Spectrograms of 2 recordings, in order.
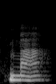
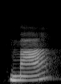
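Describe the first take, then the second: First: It is said with the third tone. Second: It is said with the second tone. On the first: It means horse. "The third tone" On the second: It means hemp. "but the second tone"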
